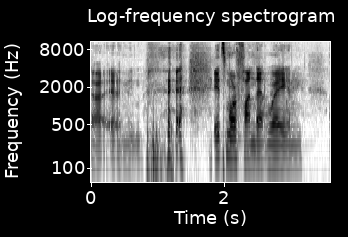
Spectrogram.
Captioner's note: laughs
